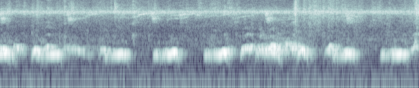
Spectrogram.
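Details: Spotted dove at a breeding farm in Ba Vì, Hanoi, northern Vietnam, delivering a long run of about nine low, rounded coos, roughly one per second, some doubled or wavering, against a persistent shrill background whine and faint clicks.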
